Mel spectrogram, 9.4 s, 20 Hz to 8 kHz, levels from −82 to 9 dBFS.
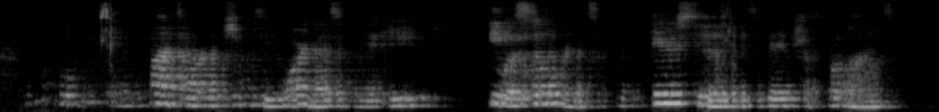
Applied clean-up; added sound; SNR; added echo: neural mask model DeepFilterNet 3.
